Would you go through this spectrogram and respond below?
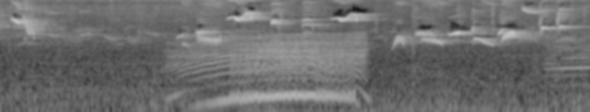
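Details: A long, drawn-out moo of nearly two seconds from a herd of tame cattle jumping down a mountain slope, steady and low with rich harmonics, surrounded by frequent bright bird chirps and twitters.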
